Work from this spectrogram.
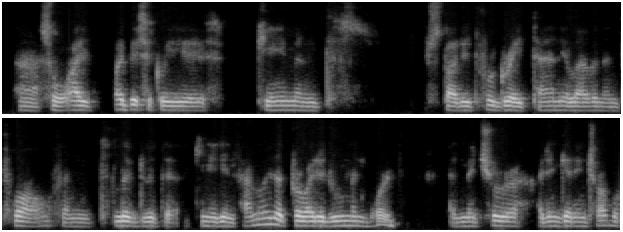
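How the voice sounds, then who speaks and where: In a Ukrainian accent, a man speaks at a medium pitch and moderate pace with a monotone, flat intonation. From Ukraine. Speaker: interviewee, immigrant. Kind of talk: interview. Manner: halting, many fillers.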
